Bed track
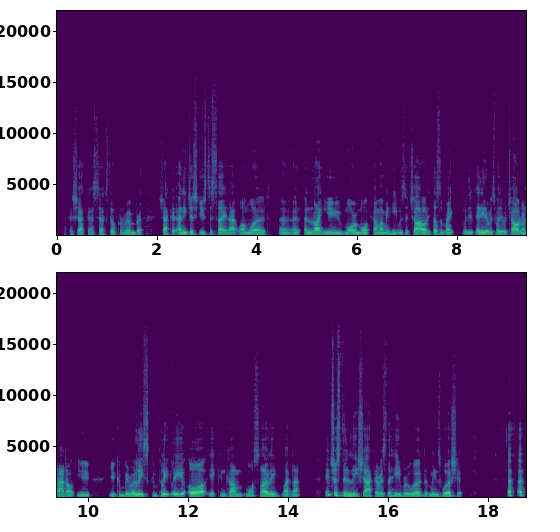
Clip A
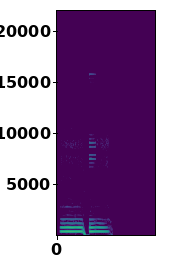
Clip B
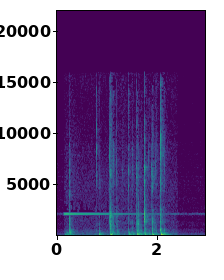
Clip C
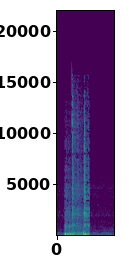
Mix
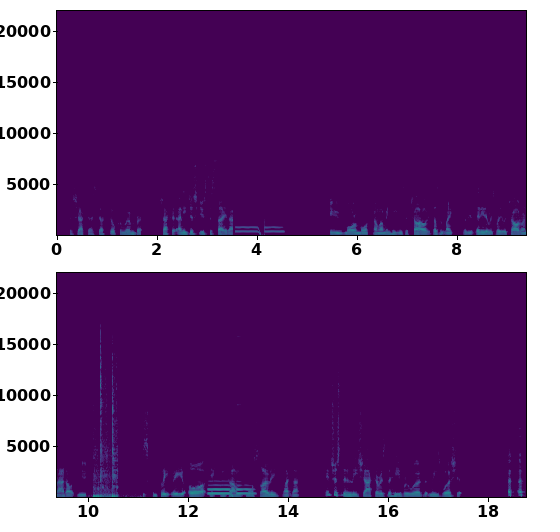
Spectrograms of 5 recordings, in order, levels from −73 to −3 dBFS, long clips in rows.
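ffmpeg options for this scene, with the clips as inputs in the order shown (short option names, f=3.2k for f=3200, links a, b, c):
-filter_complex "[1:a]asplit=2[a][b];[0:a]volume=-19.5dB[c];[a]acompressor=threshold=-37dB:ratio=16:attack=0.72:release=123:knee=1:detection=peak[d];[b]equalizer=f=6.7k:w=1.7:g=-13[e];[c]asplit=3[f][g][h];[f]atrim=end=3.514[i];[d]atrim=end=1.96,asetpts=PTS-STARTPTS,volume=-14.5dB[j];[g]atrim=start=5.466:end=9.954[k];[3:a]atrim=end=1.15,asetpts=PTS-STARTPTS,volume=-15.5dB[l];[h]atrim=start=11.096[m];[e]atrim=end=1.96,asetpts=PTS-STARTPTS,volume=-13.5dB,afade=t=in:d=0.004:c=hsin,afade=t=out:st=1.956:d=0.004:c=hsin,adelay=12330[n];[i][j]acrossfade=d=0.004:c1=hsin:c2=hsin[o];[o][k]acrossfade=d=0.004:c1=hsin:c2=hsin[p];[p][l]acrossfade=d=0.004:c1=hsin:c2=hsin[q];[q][m]acrossfade=d=0.004:c1=hsin:c2=hsin[r];[r][n]amix=inputs=2:normalize=0"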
